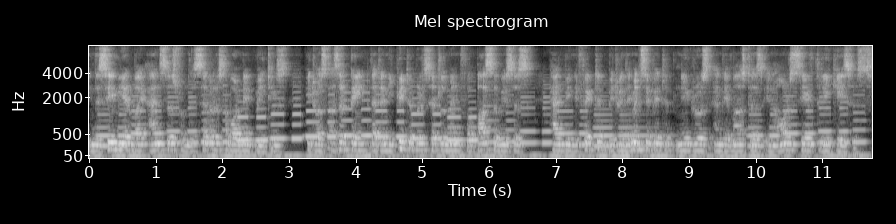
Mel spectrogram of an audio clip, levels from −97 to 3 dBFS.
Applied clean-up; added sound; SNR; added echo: none; Wind instrument, woodwind instrument; 6 dB; reverberation time 0.2 s.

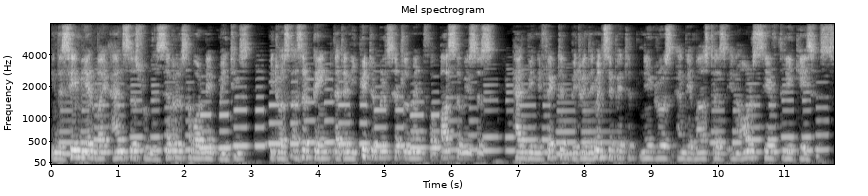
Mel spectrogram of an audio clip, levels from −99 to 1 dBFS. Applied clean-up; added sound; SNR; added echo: classical method WPE with log-MMSE.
